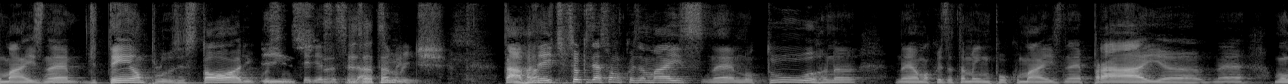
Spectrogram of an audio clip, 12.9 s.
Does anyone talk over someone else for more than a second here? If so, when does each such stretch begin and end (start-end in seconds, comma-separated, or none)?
2.6-4.2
